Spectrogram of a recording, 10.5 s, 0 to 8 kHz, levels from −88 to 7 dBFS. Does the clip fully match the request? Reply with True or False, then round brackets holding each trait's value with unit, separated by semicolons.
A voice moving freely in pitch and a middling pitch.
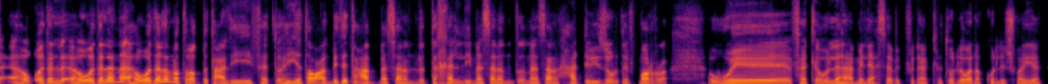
False (3.6 semitones; 155 Hz)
